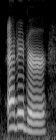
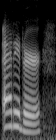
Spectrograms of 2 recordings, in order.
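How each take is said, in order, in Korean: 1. 중간 자음은 l처럼 부드러운 플랩 소리입니다. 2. 중간 자음은 선명한 t 소리입니다. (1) "거의 리을 발음으로 소리가 나기 때문이에요" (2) "editor라고 하지 않고"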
